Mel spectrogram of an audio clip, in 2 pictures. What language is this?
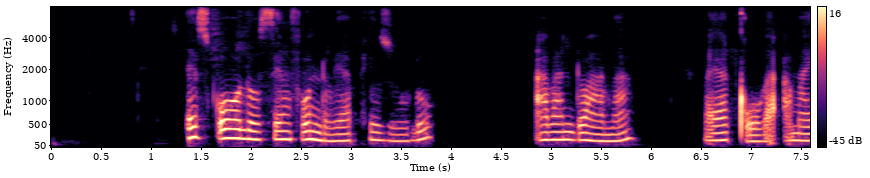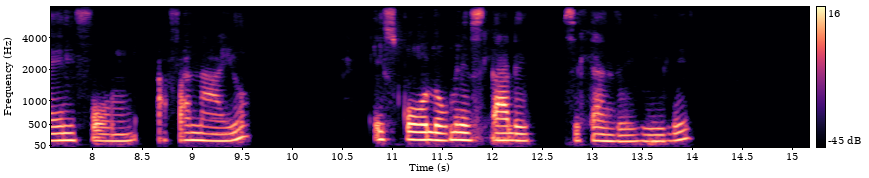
North Ndebele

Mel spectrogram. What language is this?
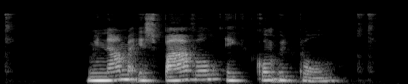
Western Frisian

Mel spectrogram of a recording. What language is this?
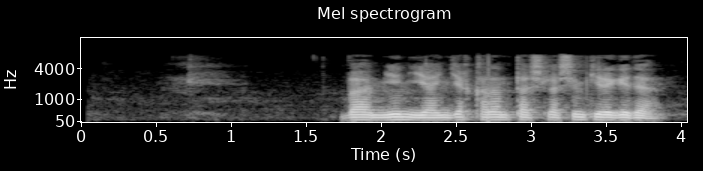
Uzbek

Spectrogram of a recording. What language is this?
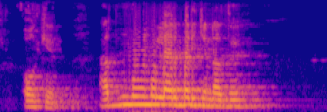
Malayalam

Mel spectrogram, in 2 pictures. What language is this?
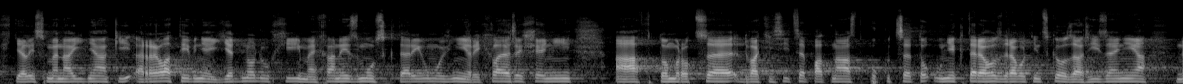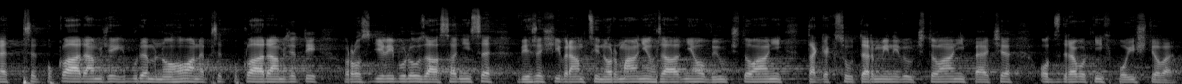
Czech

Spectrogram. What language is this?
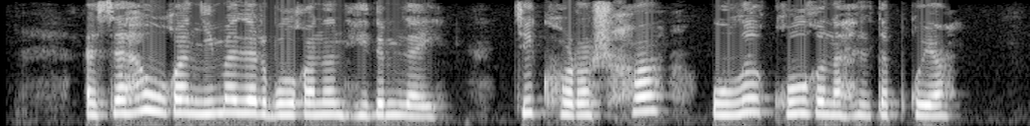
Bashkir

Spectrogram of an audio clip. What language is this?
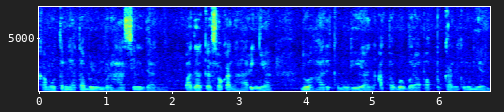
Indonesian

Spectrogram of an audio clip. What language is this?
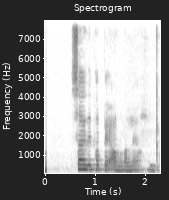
Icelandic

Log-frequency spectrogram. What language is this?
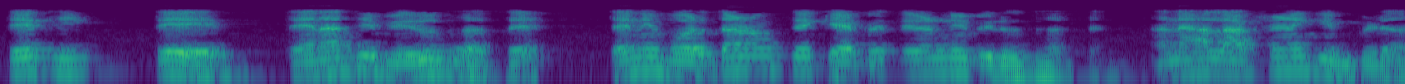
Gujarati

